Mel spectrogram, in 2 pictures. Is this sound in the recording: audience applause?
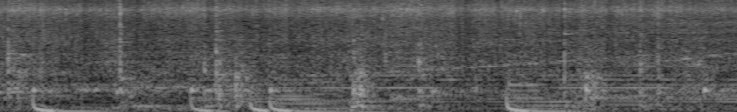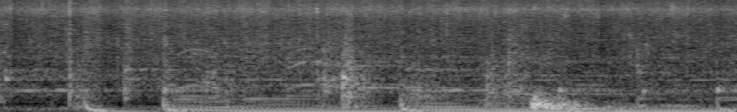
no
